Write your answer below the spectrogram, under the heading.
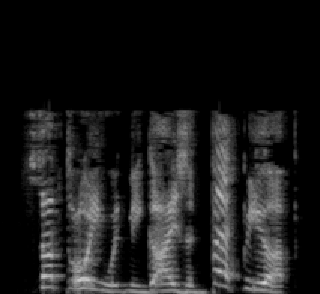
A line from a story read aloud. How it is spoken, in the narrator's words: He shouted angrily through tight, blood-drained lips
